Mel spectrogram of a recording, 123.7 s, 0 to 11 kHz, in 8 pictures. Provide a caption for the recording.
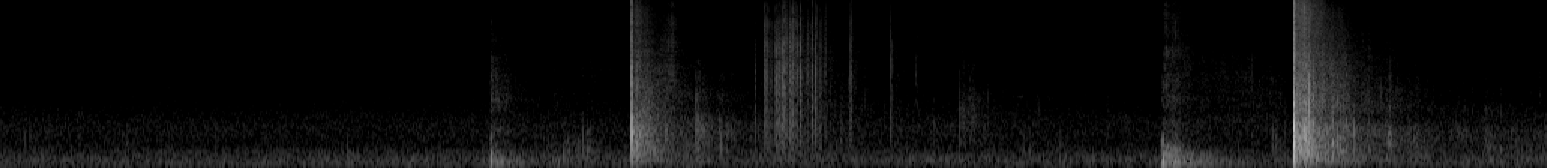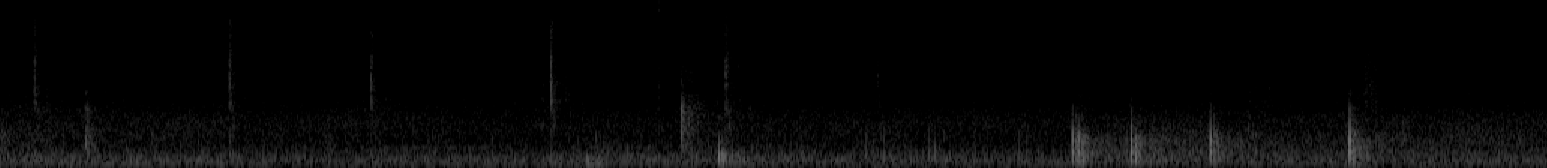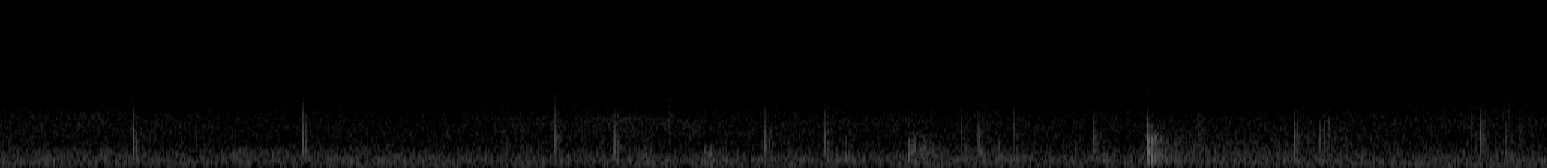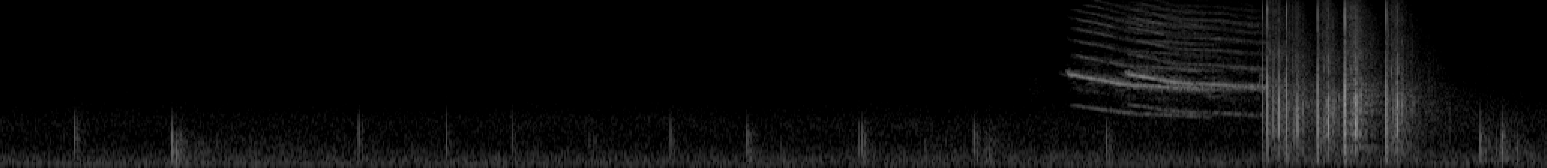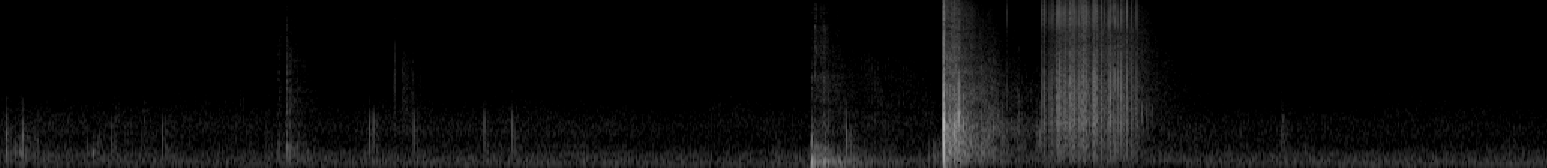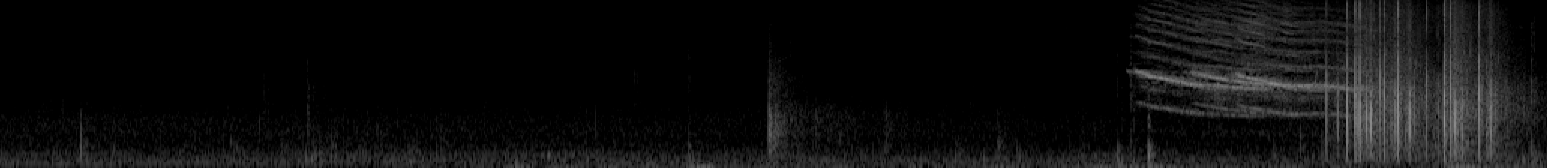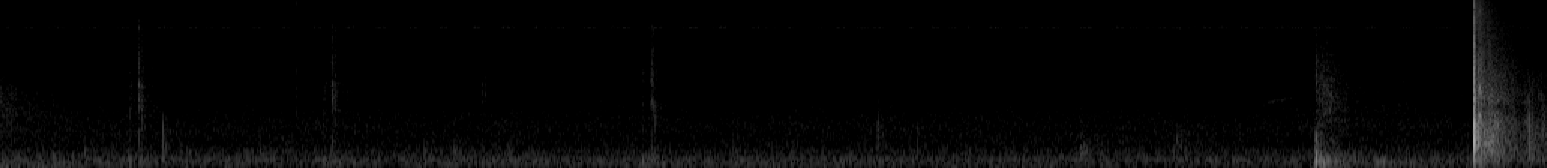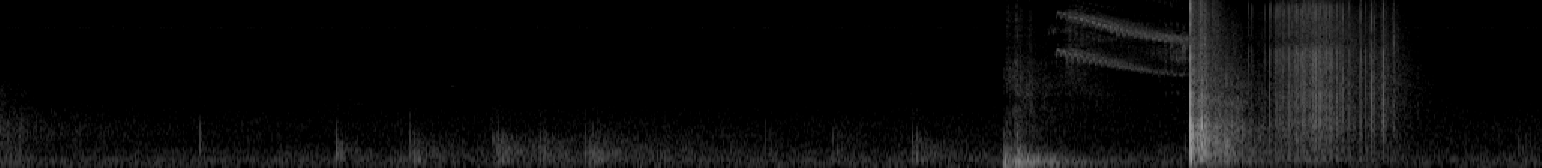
Fireworks recorded with laptop and USB microphone and what sounds like two guns in the background. It sounds like a 9mm and either a 357 or someone lighting off a quarter stick.
4th, gun, july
